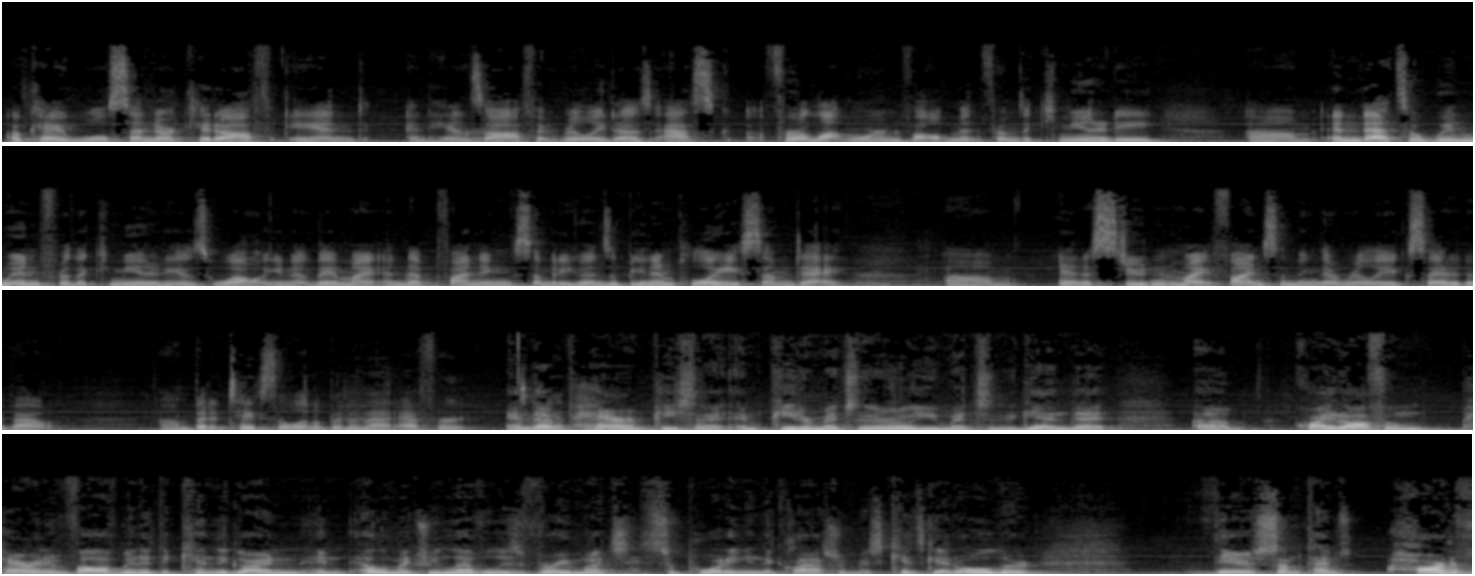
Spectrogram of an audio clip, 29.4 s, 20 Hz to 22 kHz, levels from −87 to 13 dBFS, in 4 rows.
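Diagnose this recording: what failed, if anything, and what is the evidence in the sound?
Nothing in the signal chain has failed: the level, continuity and timing hold steady throughout the recording, with no break, distortion or dropout at any point.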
